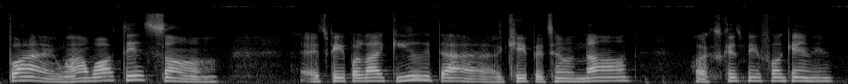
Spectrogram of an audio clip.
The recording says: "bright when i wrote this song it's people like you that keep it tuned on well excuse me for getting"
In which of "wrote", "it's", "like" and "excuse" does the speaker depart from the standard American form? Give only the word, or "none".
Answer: wrote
